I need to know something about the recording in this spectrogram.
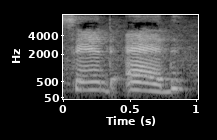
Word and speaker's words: sanded: also for this word because it's sand ed sand ed it gets a special accent right here you put a little accent because the suffix ed is making a second syllable sound ed tand sand ed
